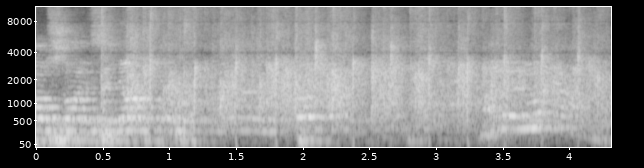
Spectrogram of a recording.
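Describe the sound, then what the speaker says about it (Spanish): Church congregation clapping for the Lord, a sustained patter of applause from a crowd heard under continued talking and voices throughout. "Hay que darle un aplauso al Señor."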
